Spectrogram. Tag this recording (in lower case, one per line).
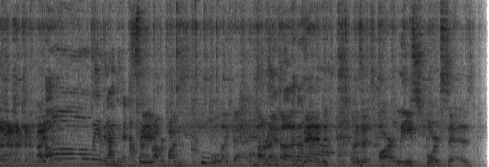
speech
